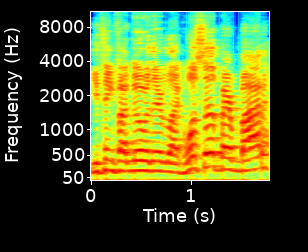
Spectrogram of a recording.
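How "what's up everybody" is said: fake Southern American accent, higher and louder. Pretending to greet people on arrival in the UK: put-on Southern accent. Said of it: "it's an amalgam of the South".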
